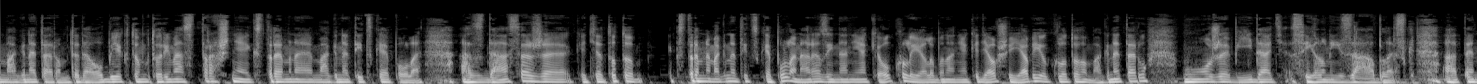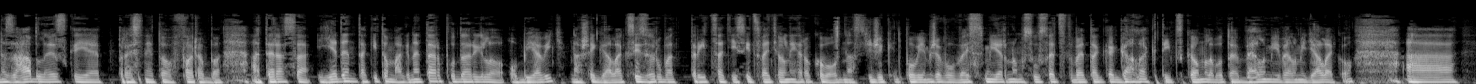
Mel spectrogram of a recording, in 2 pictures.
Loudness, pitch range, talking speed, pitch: -18 LUFS, 105-120 Hz, 150 wpm, 110 Hz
